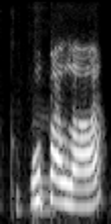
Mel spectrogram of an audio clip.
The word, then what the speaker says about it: Kupala: Kupala.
